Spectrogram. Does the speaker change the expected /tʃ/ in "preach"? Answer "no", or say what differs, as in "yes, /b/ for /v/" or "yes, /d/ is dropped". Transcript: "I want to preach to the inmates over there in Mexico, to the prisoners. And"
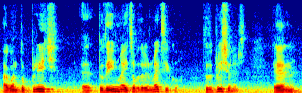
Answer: no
